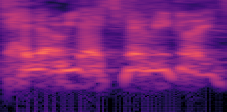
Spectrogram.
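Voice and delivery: very high, rasping, creaky little creature voice. Showing how a role-playing kobold character talked, in a kobold character voice. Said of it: "he talked like this".

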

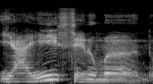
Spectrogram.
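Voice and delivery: odd, otherworldly put-on alien voice. Teaching someone how to imitate an alien voice, in an alien voice. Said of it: "eu vou te ensinar a imitar a voz de alienígena".

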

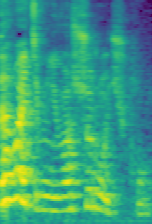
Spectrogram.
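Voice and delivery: rude, bossy, curt, demanding tone. Showing how an imperfective verb request can sound rude, curt demanding tone. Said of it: "자칫 이렇게 억양이 들릴 수도 있어요".

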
